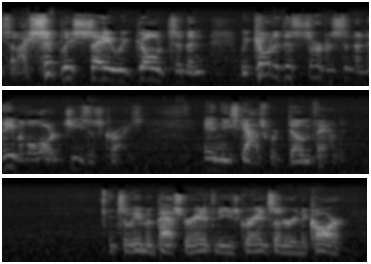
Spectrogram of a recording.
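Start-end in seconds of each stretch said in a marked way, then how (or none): 0.2-5.1 big, boisterous, pitched-up preacher voice. Retelling a story the pastor told, quoting Brother Cole: Brother Cole's big boisterous voice. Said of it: "as only he could in that big boisterous voice".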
